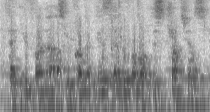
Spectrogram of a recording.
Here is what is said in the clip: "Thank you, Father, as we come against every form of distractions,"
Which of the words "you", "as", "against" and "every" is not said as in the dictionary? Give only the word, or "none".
as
